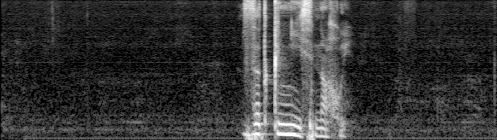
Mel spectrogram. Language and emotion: Russian, angry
